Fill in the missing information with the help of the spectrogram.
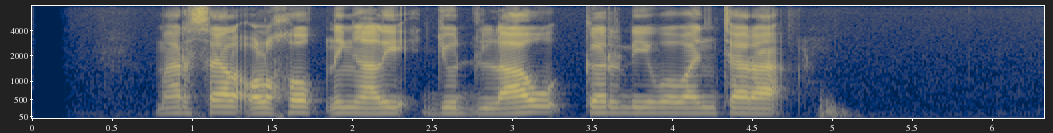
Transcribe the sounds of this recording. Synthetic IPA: marsɛlɔ̰lɔhɔk̚niŋalid͡ʒudlaukɨrdiwawaɲt͡ʃaɾa

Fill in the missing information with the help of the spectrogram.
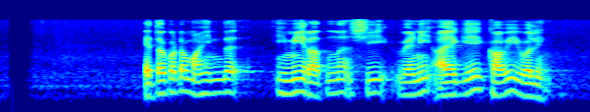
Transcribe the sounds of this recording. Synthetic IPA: et̪okoʈəmaɦind̪ə | himiɾat̪nəʃiːʋeniʔa̰jəɡeːkaʋiʋəliŋ

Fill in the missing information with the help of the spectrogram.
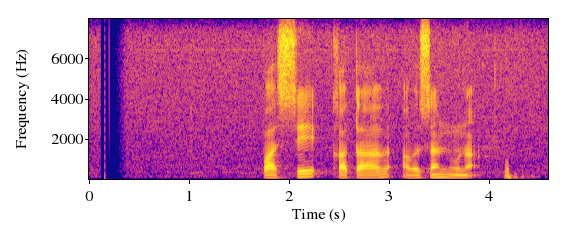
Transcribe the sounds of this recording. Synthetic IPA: pasːekat̪aːʋəa̰ʋəsanuna̰

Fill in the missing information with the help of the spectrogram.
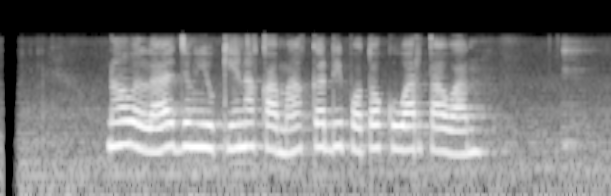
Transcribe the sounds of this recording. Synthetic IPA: nɔwəlad͡ʒɨŋjukinakamakɨrdipɔt̪ɔkuwart̪awan

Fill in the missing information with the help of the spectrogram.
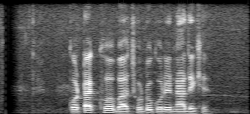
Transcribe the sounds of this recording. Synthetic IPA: kɔʈakʰːobat͡ɕʰoʈokoɾenad̪ekʰe

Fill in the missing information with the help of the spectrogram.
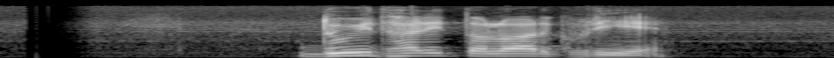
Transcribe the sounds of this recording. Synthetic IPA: d̪ujd̪ʱaɾit̪ɔlowaɾɡʱuɾijḛ

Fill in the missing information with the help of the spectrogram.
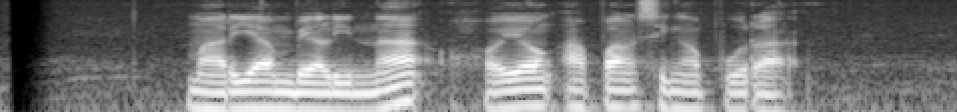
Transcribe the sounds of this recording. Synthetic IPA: maɾiambɛlinahɔjɔŋʔapalsiŋapuɾa

